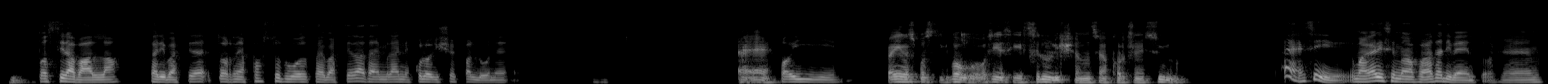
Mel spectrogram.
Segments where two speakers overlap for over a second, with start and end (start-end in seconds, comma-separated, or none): none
